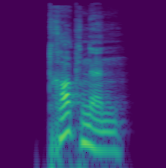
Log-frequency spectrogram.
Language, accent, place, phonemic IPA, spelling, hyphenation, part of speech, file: German, Germany, Berlin, /ˈtʁɔknən/, trocknen, trock‧nen, verb, De-trocknen.ogg
- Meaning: 1. to dry (to become dry, cease being wet) 2. to dry (to make dry or let become dry)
